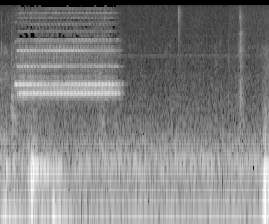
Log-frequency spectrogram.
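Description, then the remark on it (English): A telephone rings with a bright, steady electronic trill for about two seconds, then cuts off, leaving quiet room tone with a couple of faint clicks. “Oh, and I think that might be our call-in guest. I'm going to take this.”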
